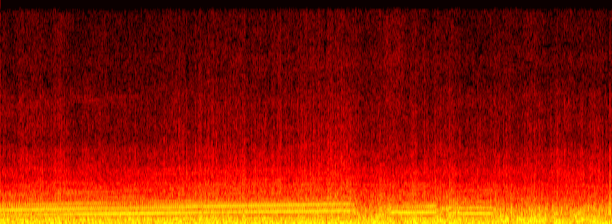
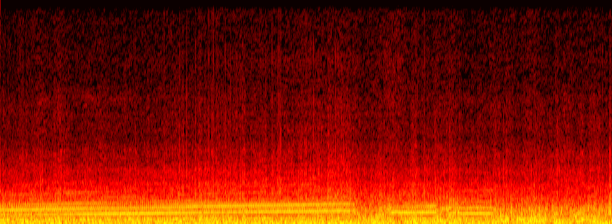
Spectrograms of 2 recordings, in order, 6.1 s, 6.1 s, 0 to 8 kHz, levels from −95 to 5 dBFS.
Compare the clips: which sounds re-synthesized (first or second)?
second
